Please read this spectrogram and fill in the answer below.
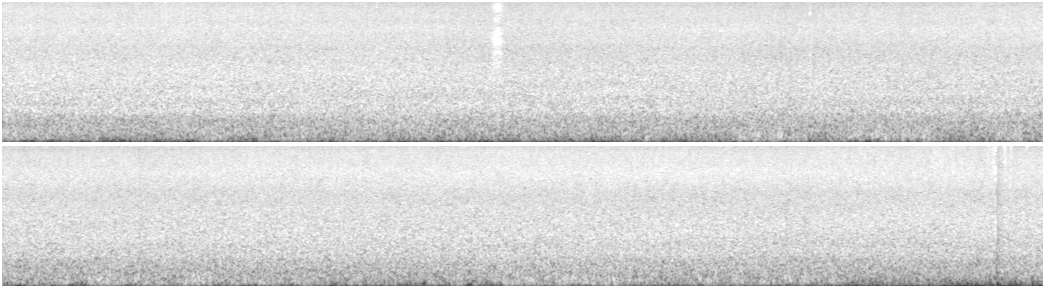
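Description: Waterfall's falling water rushing steadily, an even unbroken wash of noise.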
